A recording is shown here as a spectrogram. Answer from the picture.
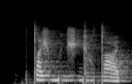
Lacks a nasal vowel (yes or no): yes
